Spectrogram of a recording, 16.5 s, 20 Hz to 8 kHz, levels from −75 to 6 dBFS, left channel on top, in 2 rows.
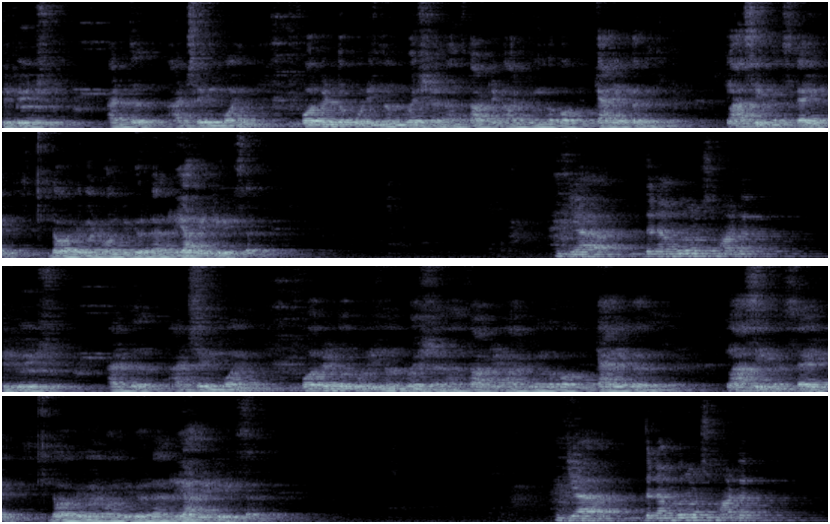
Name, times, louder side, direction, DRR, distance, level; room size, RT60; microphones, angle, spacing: voice 1, 0.0-6.7 7.2-8.2 8.7-10.8 13.7-14.0, left 1 dB, 55° left, -4 dB, 3.6 m, -23 dB
voice 2, 13.8-15.7, right 1 dB, 70° right, -2 dB, 3.0 m, -26 dB
12.0 x 10.0 x 3.3 m, 1.2 s
head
